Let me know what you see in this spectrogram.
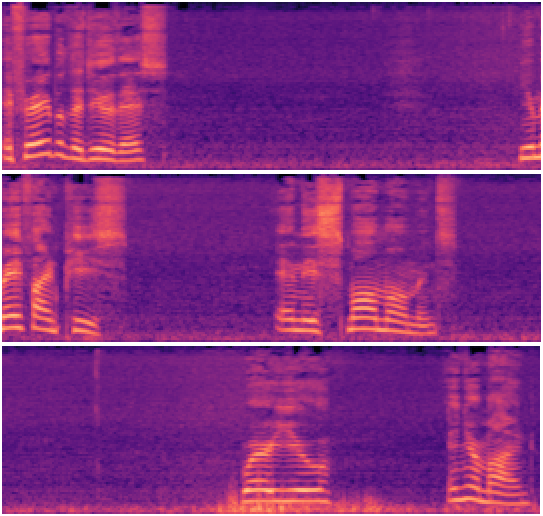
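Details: Slow speech with long pauses between short phrases in a man with cerebral palsy and chronic pain.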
